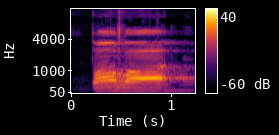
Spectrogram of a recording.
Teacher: طا اور غین کو پر کر کے پڑھیں گے، موٹا کر کے پڑھیں گے، دونوں مستعلیہ میں سے ہے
